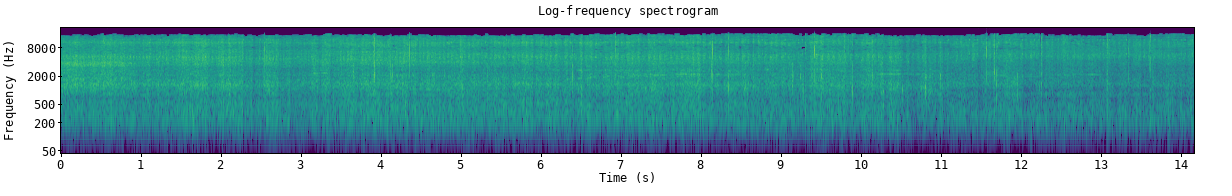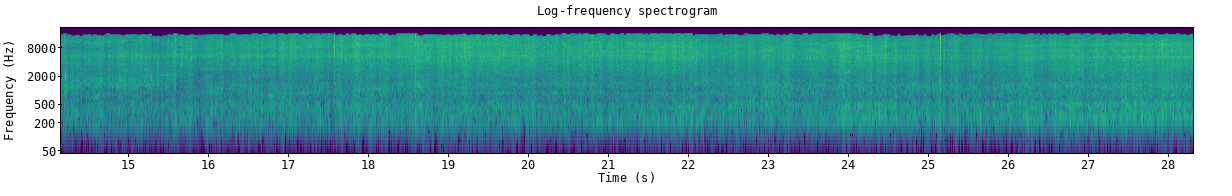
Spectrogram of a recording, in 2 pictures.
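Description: Steady running noise of a moving vehicle, engine and rolling noise heard from inside the vehicle.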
